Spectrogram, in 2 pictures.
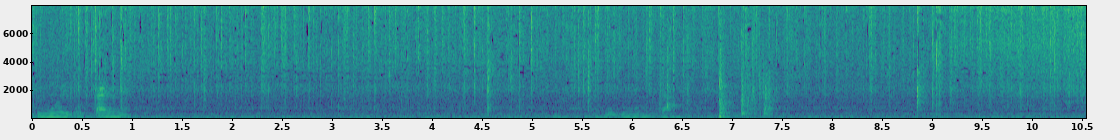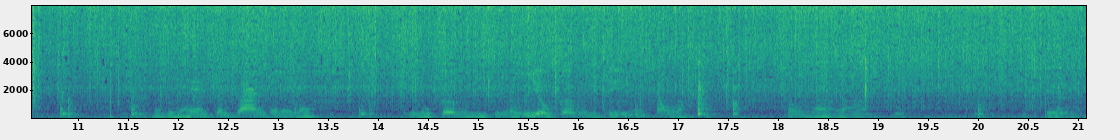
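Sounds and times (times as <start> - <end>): food sizzling in a hot pan: 0.0 - 21.0
spatula knocking pan: 10.8 - 11.8, 13.7 - 14.4, 16.5 - 17.8, 19.0 - 21.0.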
